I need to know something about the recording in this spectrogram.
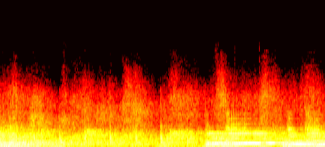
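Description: Live blues band playing: electric guitars, bass guitar and drum kit, with a loud chord struck at the start and again about a second and a half in, ringing on between.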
